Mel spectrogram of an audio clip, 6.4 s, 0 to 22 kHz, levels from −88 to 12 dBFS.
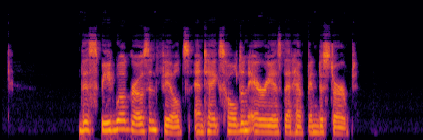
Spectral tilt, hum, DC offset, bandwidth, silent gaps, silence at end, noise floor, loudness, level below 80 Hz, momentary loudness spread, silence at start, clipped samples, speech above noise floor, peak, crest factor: -3.5 dB/octave; none; under 0.1%; 9.6 kHz; none; 1 s; -73 dBFS; -13 LUFS; -52 dBFS; 5 LU; 0.1 s; under 0.1%; 59 dB; 0 dBFS; 16 dB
